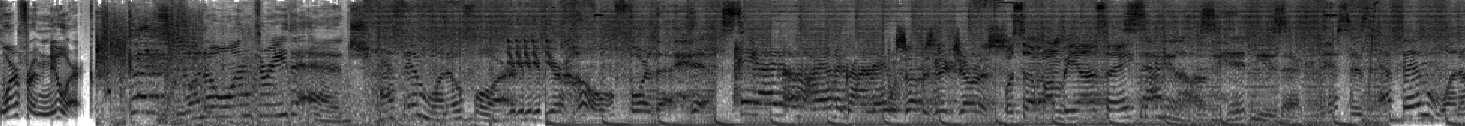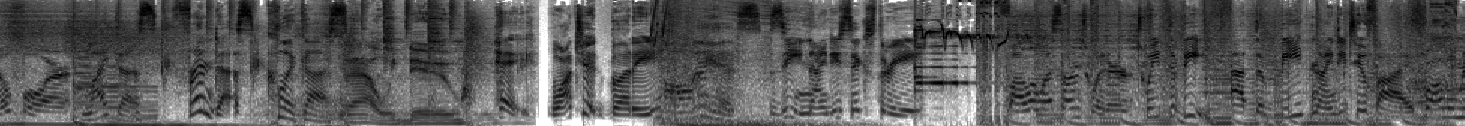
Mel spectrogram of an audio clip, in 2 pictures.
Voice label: Radio Imaging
